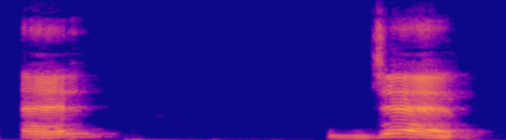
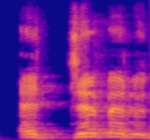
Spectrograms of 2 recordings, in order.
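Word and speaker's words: الجبل: Gameri harflerde lam okunur, şemsi harflerde okunmaz. Burada asıl olan şey okumadaki kolaylıktır. Okumaya çalışın. Mesela el şemsü demek biraz daha zorlar. Eccebelü demek el cebelü yerine zorlar. Dili tırmalar.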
